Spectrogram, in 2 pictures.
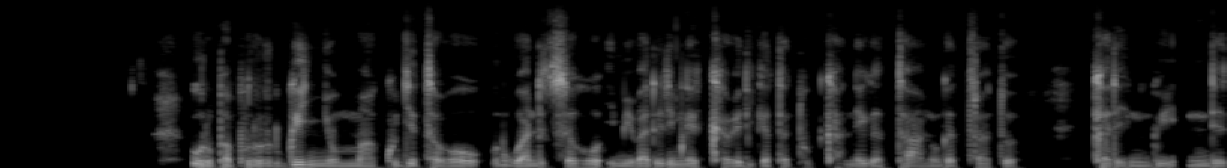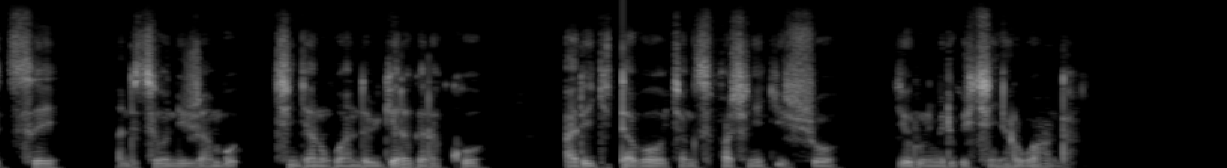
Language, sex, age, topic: Kinyarwanda, male, 18-24, education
